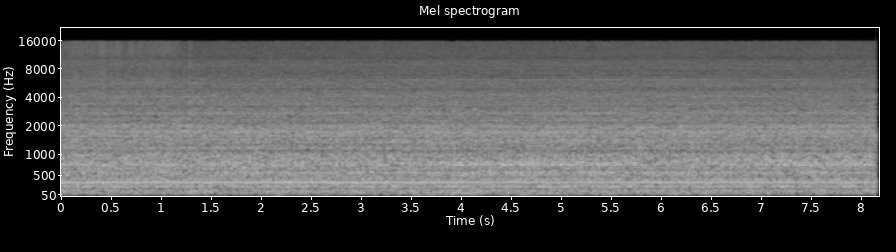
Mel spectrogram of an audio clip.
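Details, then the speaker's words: Shop vac with an Oneida Dust Deputy, used as dust collection on a blast cabinet converted to a mobile stand-up unit: an even, strong rushing roar with a steady motor hum; it runs normally with good suction. "obviously there's some good suction on this, because look at these gloves."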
